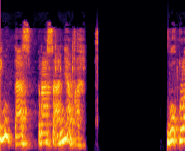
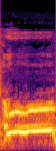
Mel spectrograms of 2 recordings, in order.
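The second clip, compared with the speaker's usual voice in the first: surprised oh; 12 semitones higher than usual. Acted. Mother responding to child.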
